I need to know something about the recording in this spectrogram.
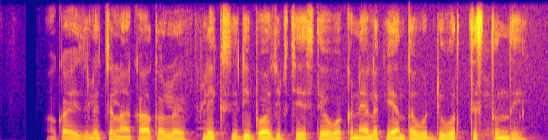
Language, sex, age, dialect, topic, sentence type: Telugu, male, 18-24, Central/Coastal, banking, question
